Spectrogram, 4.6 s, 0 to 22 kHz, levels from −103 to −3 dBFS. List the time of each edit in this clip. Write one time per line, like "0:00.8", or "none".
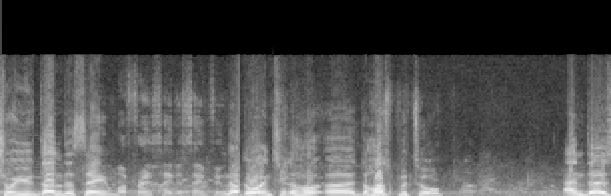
0:01.8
